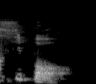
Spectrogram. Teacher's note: Porque a sílaba forte é a última. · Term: oxítona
